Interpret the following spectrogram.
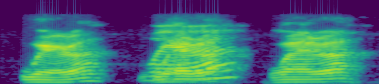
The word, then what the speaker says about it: Wera: Wera. Like there's a little you kind of roll your R, but you drag one of German and yeah.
